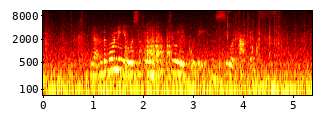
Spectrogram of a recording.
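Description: An elderly woman speaks calmly, slightly muffled, close by.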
